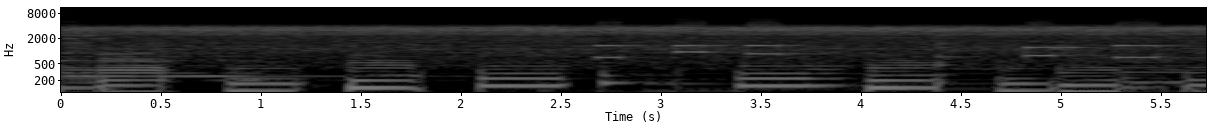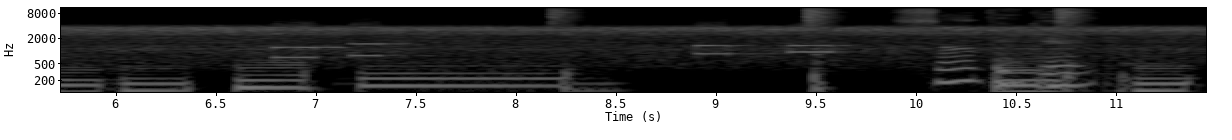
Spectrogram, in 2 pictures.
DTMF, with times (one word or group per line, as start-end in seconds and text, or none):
2.7-3.6 208
4.8-5.5 42
6.8-7.3 16
8.9-9.6 80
